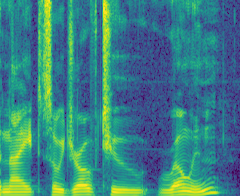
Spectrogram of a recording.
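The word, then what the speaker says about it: Rouen: so we drove to Rowan I think is how you say it r-o-u-e-n it is where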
